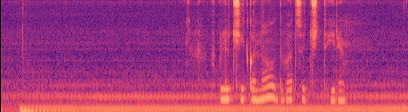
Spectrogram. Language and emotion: Russian, neutral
